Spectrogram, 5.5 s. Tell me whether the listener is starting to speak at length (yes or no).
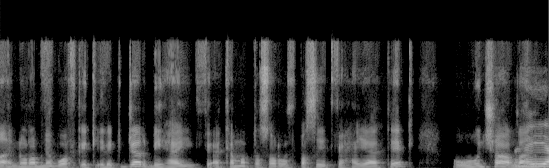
yes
